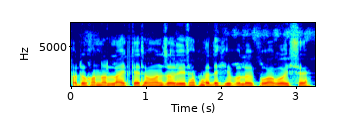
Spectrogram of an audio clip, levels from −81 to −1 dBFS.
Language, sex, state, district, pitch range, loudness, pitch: Assamese, male, Assam, Sonitpur, 90-95 Hz, -16 LUFS, 95 Hz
